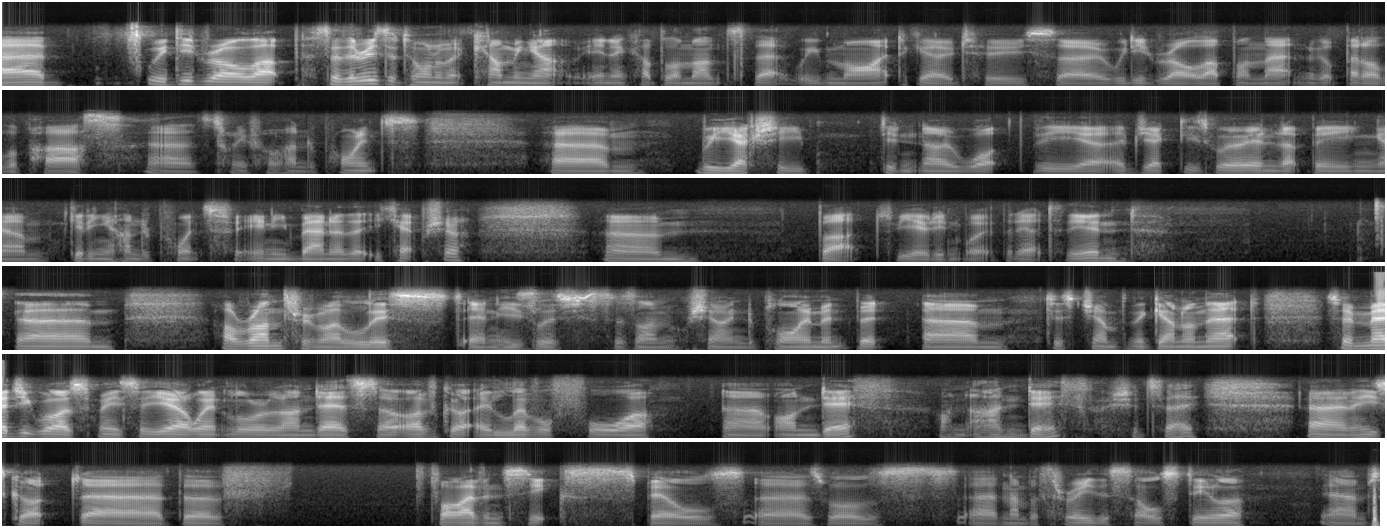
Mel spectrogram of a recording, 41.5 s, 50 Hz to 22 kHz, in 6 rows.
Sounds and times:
Speech: 0.0s - 9.0s, 9.6s - 16.2s, 16.8s - 19.6s, 20.7s - 36.0s, 36.7s - 41.4s.

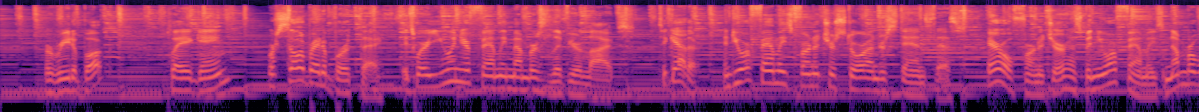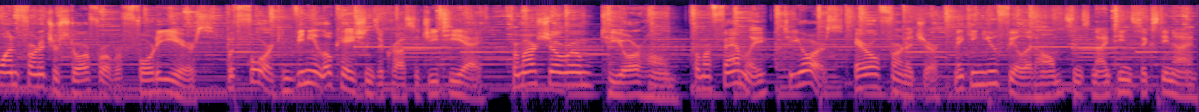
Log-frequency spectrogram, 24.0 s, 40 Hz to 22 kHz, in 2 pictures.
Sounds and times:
Music: 0.0s - 23.9s
Speech: 0.4s - 1.1s, 1.7s - 23.9s.

